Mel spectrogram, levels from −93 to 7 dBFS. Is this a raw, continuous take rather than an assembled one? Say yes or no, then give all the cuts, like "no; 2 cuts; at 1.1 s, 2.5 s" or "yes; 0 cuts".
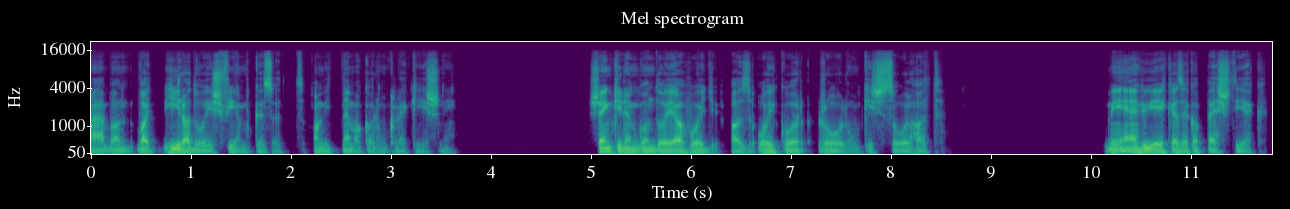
yes; 0 cuts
